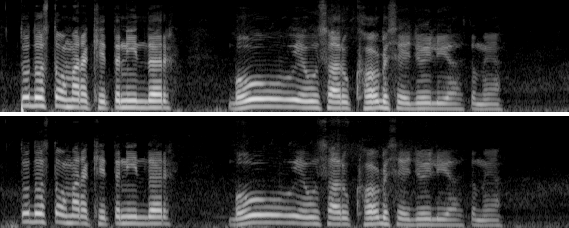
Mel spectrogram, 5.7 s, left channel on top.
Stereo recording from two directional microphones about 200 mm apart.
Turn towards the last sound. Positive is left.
turn(degrees=35)  # may be behind; listen again after turning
